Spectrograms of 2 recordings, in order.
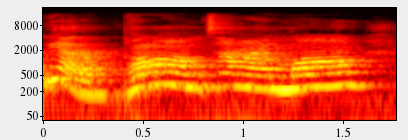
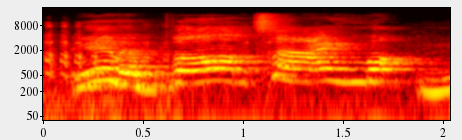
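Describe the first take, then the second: First: It is said in a low, deep voice. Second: It is said in a higher, lighter voice.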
